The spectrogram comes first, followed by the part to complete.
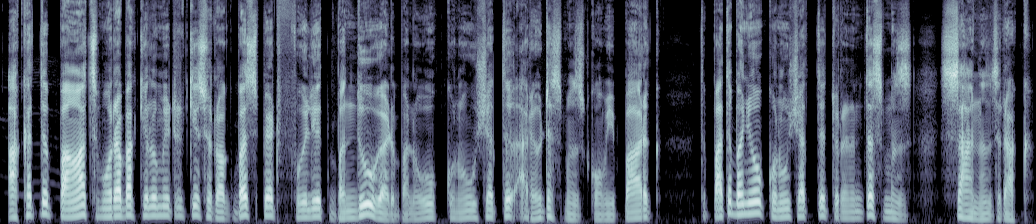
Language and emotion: Kashmiri, neutral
